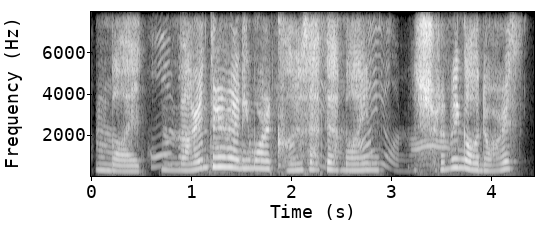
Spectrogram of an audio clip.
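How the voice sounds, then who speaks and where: A little girlish game companion, very high in pitch. She is excitable and childlike. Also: unhurried, a crowd in the background.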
